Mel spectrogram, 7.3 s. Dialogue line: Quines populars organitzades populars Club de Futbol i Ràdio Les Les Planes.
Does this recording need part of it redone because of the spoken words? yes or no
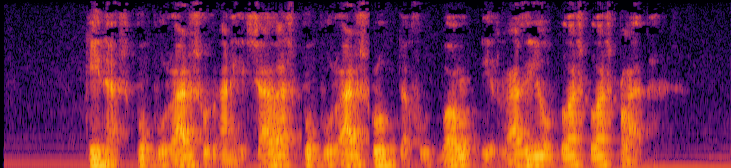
no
